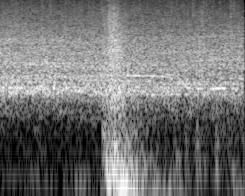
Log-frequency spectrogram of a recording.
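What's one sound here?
A body slams onto a wrestling ring mat with a heavy thud.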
